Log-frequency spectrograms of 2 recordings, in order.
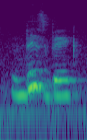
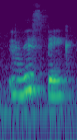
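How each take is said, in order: Both takes have the same delivery.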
